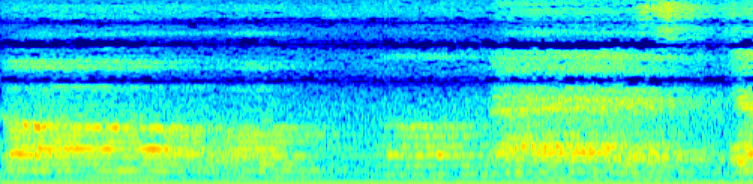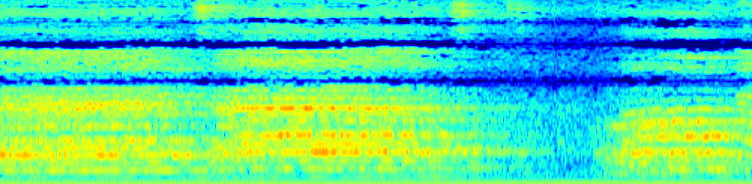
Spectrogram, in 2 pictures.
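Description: Slow, chant-like hymn singing in long held notes, each held for one to two seconds before moving to the next, the level swelling and falling between phrases.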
